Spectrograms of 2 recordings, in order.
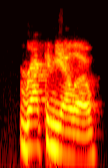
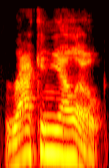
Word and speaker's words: Racaniello: And Vincent, how do you pronounce his last name? Roncalo? – Rack and yellow. – Racaniello.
